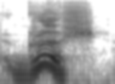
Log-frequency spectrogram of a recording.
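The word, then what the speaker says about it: Grusch: star witness was um David grush I think that's how you pronounce it capital g r u s c h and he mentioned in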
